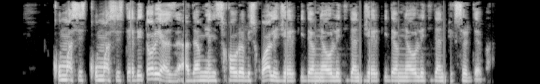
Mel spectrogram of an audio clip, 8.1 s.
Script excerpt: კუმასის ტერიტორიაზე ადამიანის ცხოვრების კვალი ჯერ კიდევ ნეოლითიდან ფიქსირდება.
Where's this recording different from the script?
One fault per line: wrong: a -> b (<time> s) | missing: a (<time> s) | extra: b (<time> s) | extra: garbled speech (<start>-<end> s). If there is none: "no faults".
extra: კუმასის (1.4 s)
extra: ჯერ კიდევ ნეოლითიდან (5.5 s)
